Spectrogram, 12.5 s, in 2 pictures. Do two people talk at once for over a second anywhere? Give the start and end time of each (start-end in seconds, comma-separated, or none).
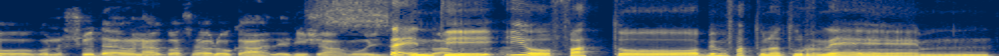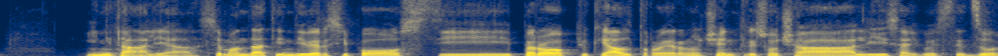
2.0-3.3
